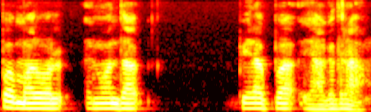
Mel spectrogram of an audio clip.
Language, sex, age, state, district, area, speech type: Manipuri, male, 45-60, Manipur, Churachandpur, rural, read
